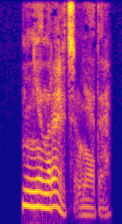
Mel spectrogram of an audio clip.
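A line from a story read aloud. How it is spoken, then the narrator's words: Muttering. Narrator (Russian): пробормотал он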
